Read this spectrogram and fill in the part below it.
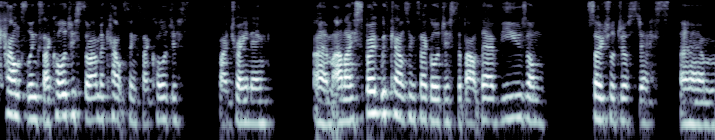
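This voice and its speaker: A woman with a Northern English accent talks at a fairly quick pace in a flat monotone. The background is quiet. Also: medium pitch for a woman. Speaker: university lecturer, counselling psychologist. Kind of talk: lecture.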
